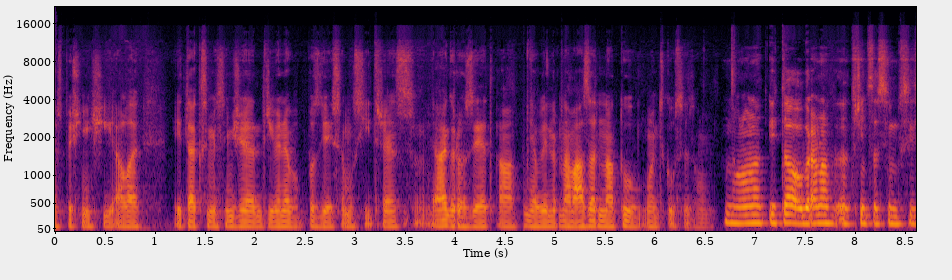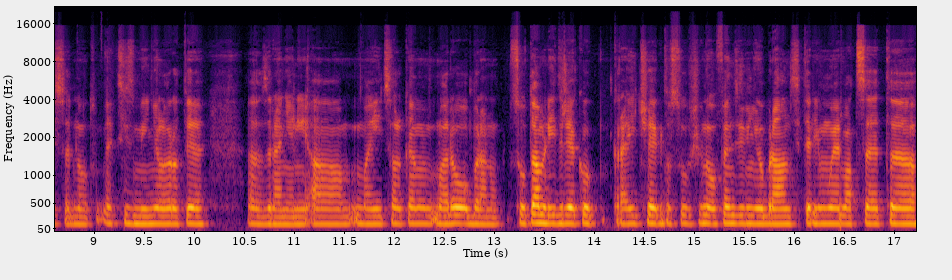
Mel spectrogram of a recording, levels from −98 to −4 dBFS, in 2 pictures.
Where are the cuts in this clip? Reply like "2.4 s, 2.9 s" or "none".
6.6 s, 14.7 s, 16.0 s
